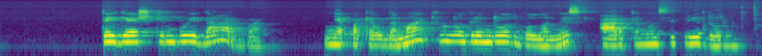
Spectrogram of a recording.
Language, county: Lithuanian, Alytus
